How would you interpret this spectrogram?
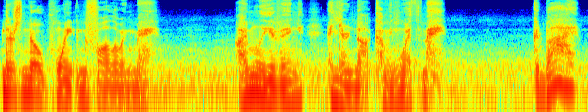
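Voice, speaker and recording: Cold, low-voiced dismissive man. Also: lively intonation, unhurried, background noise. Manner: curt, scornful. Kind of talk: video game voice acting. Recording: loud music behind the voice.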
